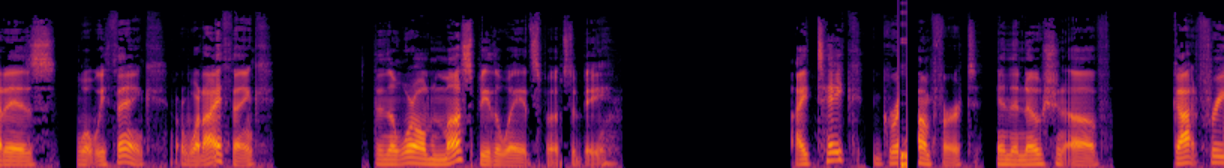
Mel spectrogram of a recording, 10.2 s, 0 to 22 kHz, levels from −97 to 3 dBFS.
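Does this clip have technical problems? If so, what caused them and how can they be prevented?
Yes. Damaged data in the compressed stream at 4.65–4.71 s and 7.46–7.67 s: corrupted bytes make the decoder misread frames and lose sync, giving a brief glitch in the audio. Prevent it by checksumming files and transfers and keeping metadata out of the audio stream.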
